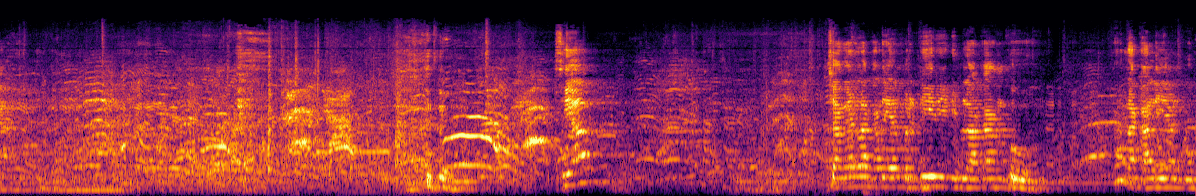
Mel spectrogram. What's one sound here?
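A band plays with electric guitars and drums.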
